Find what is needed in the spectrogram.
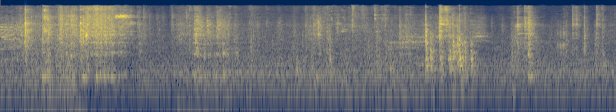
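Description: Irregular knocks and clinks of a metal-framed bar stool being moved on a tile floor and sat on, then scattered clicks from hands at a gaming machine. The loudest group of knocks comes about four seconds in.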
